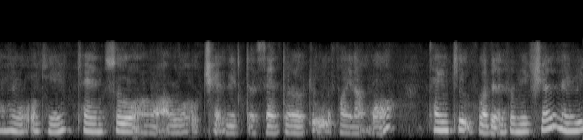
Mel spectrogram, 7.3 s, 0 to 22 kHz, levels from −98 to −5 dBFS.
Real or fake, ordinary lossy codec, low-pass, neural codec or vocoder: fake; none; 7.2 kHz; codec, 16 kHz, 2 kbps, FreqCodec, smaller model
